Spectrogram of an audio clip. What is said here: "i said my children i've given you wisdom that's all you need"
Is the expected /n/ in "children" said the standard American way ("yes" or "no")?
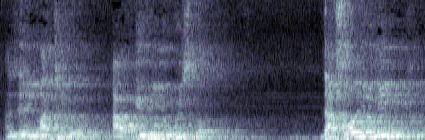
no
